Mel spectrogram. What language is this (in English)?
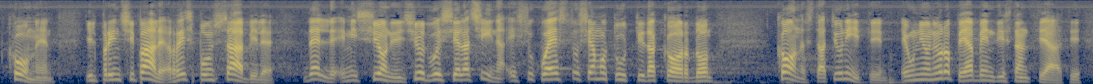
Italian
